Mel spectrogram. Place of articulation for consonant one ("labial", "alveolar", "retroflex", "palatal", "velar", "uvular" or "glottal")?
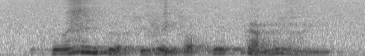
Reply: glottal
